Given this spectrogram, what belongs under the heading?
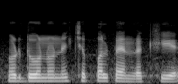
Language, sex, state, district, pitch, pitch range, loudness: Hindi, male, Uttar Pradesh, Jalaun, 155 Hz, 145-155 Hz, -17 LUFS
